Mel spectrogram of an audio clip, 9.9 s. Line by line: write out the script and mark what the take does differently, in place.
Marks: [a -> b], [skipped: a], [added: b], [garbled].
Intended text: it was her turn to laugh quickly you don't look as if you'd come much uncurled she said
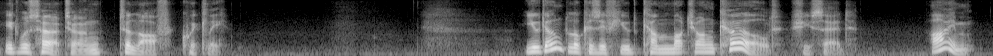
it was her turn to laugh quickly you don't look as if you'd come much uncurled she said [added: i'm]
